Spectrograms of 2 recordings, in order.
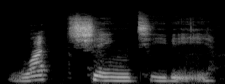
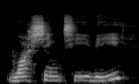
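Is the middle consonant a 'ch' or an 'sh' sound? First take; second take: ch; sh. First: The middle consonant starts with a stop, 'ch'. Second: The middle consonant is a smooth 'sh' sound. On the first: It means looking at the TV. The speaker calls it right. "you need to make that stop like a T" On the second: It sounds like cleaning the TV with water. The speaker calls it wrong. "a lot of people say washing T V, which would be water and soap"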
